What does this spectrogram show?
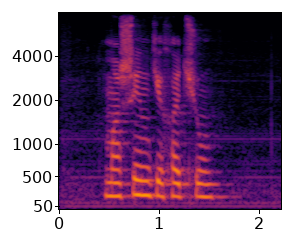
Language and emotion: Russian, neutral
